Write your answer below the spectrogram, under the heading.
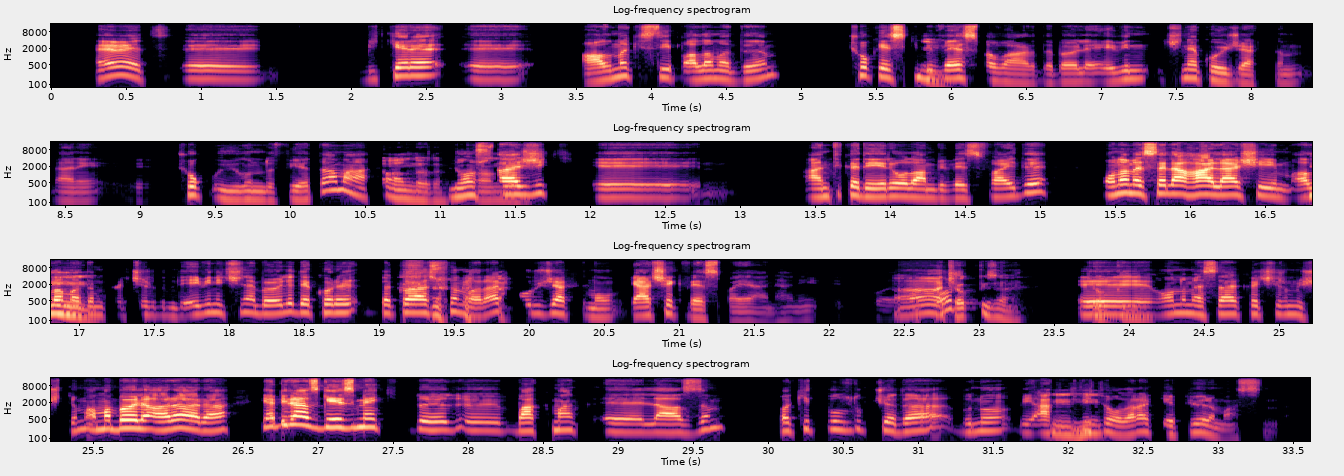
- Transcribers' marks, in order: tapping; other background noise; "koyacaktım" said as "korucaktım"; chuckle
- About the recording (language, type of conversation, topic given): Turkish, podcast, Vintage mi yoksa ikinci el alışveriş mi tercih edersin, neden?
